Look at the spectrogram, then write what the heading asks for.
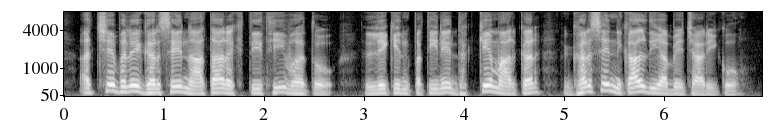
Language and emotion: Hindi, neutral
